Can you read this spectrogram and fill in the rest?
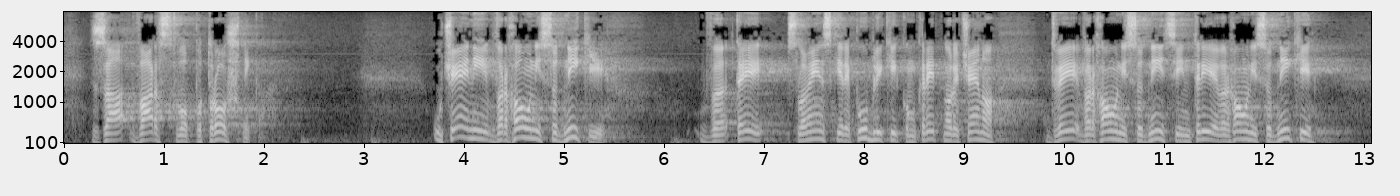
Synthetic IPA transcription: zaʋaːɾst̪ʋɔpɔt̪ɾoːʃnḭka | ut͡ʃɛːniʋəɾxɔwnisɔd̪niːki | ʋət̪ɛjslɔʋeːnskiɾɛpuːblikikɔŋkɾeːt̪nɔɾɛt͡ʃɛːnɔ | d̪ʋeːʋəɾxɔwnisɔd̪niːt̪siːnt̪ɾijɛʋəɾxɔwnisɔd̪niːki

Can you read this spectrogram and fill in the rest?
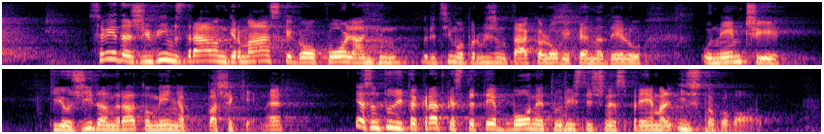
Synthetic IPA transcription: sɛʋeːd̪aʒiʋimzd̪ɾaːʋənɡɛɾmanskɛɡaɔkoːljainɾɛt̪simɔpɾibliʒnɔt̪aːkaloːɡikajɛnad̪eːluuneːmt͡ʃiː | kijɔʒid̪anɾat̪ɔmeːnjapaʃɛkʰḛːnɛ | jɛsəmt̪uːd̪it̪akɾat̪kɐst̪ɛt̪eboːnɛt̪uɾist̪it͡ʃnɛspɾɛjeːmalist̪ɔɡɔʋɔ̰ːɾṵ

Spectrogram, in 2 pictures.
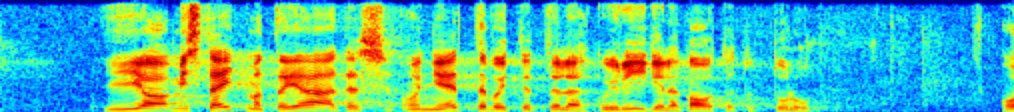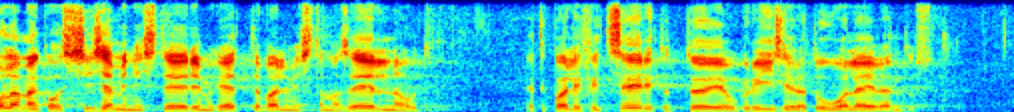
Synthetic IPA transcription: jɑmist̪æjt̪ˑmɑt̪ːˑɑjæːd̪̥e̞so̞nʲːie̞t̪ːe̞vɤ̞t̪ʲˑjɑt̪ːˑe̞le̞kujɾiːɡ̥ile̞kɑo̞t̪ːˑɑt̪ːˑud̪̥̚t̪ulu | o̞le̞me̞ko̞ːsːis̬e̞minist̪e̞ːɾjumiɡɑe̞t̪ːe̞vɑlʲmist̪ɑmɑse̞ːlnɤwd̪̥ | e̞t̪kvɑlʲifit̪se̞ːɾit̪ːˑud̪̥̚t̪ːø̞ːjɤwkriːsile̞t̪uːɑle̞ːve̞nd̪̥ust̪

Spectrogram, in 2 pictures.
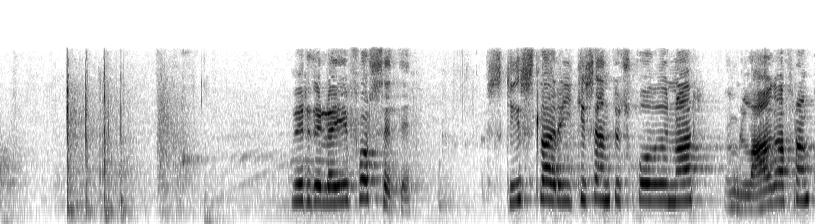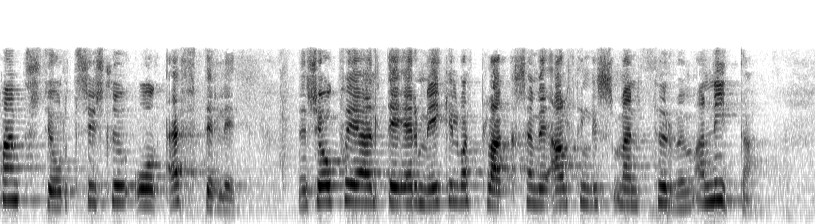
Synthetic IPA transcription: vɪɾðʏleːɥjɪfɔr̥sɛt̪ɪ | scist̪laɾiːcɪsɛnt̪ʏ̥skɔːðʏnaɾʏmlaːɣafɾamkʰvajmt̪st̪jowɾt̪n̥sist̪lʏʔɔɣɛft̪ɪɾlɪt̪ | mɛðsjoːwkʰvejaɛlt̪ɪɛɾmɪːcɪlvajht̪̚pʰlaksɛmvɪðalt̪ʰiŋcɪsmɛnːθʏɾvʏma̰ðniːt̪a

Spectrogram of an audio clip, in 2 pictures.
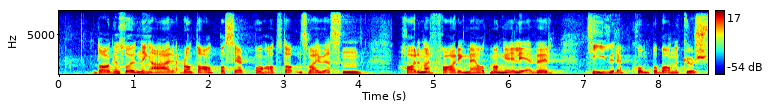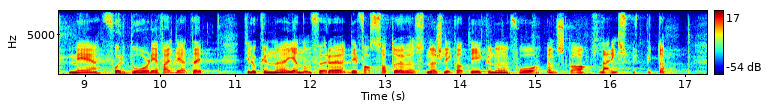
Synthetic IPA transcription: d̪ɑːɡənsɔɾd̪nɪŋæ̰ɾblɑnt̪ɑ̰ːnət̪̚bɑseːʈ̚pʰɔɑ̰t̪st̪ɑːt̪n̩sʋæɪʋeːsn | hɑɾɛnæɾfɑːɾɪŋmɛɑ̰t̪mɑŋːəɛleːʋəɾ | t̪ʰiːlɪɾəkʰɔmpɔbɑːnəkʰʉːʂmɛfɔɾd̪oːɭɪəfæɾd̪ɪheːt̪əɾ | t̪ʰɪlɔkʰʉnːəjɛnːɔmføːɾəd̪ɪfɑ̰st̪sɑt̪ːəøːʋəœsnəʂɭiːkɑt̪̚d̪ɪkʰʉnːəfoːœnskɑlæːɾɪŋsʉːt̪̚bʏt̪ːə

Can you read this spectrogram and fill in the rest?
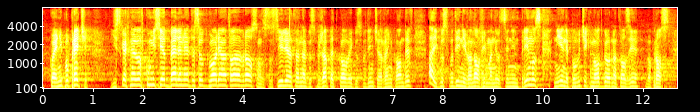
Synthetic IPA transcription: koɛnipopɾɛt͡ʃɛ | iskəxmɛvɐfkomisijəd̪̚bɛlɛnɛd̪ɐsɛod̪ɡovɔɾinɐt̪ɔjvɐpɾɔsnsʊsilijət̪ənɐɡospoʒapɛt̪kɔvɐiɡospod̪int͡ʃɐɾvɛŋkɔnd̪ɛf | ɐiɡospod̪inivɐnɔfimɐnɛot̪sɛninpɾinosniɛnɛpolˠut͡ʃixmɛɔd̪ɡovoɾnɐt̪ɔzivɐpɾɔs

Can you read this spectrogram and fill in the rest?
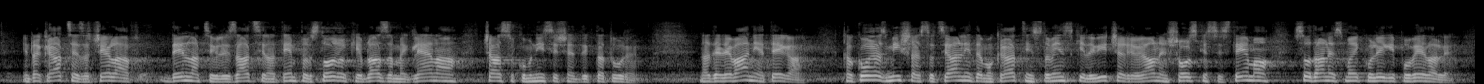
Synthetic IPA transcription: int̪akɾat̪sɛjɛzat͡ʃeːlad̪eːlnat̪siʋilizaːt̪sijanat̪empɾɔst̪oːɾukijɛblazamɛɡlʲjɛːna | t͡ʃaːsukɔmunist̪it͡ʃnɛd̪ik̚t̪at̪uːɾɛ̰ | nad̪aljɛʋaːnjɛt̪eːɡa̰ | kakoːɾazmiːʃlajsɔt̪sjaːlnid̪ɛmɔkɾaːt̪iːnslɔʋenskilɛʋiːt͡ʃaɾjiɔjawnɛnʃoːlskɛmsist̪eːmɔ | sɔd̪aːnɛsmɔːjikɔleːɡipɔʋeːd̪alḭ

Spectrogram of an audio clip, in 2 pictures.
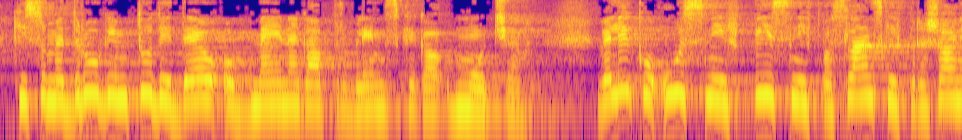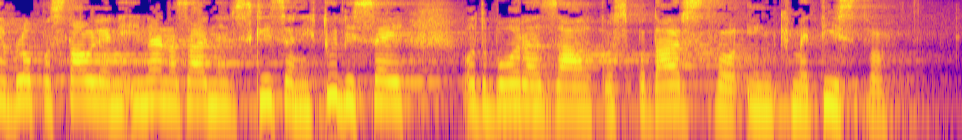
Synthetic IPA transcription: kisɔmɛd̪ːɾuɡimt̪uːd̪id̪eːwʔɔbmɛjnɛɡapɾɔblemskɛɡaʔɔbmoːt͡ʃja | ʋɛlikɔʔuːsnixpisnixpɔslanskixpɾaʃanjɛbilopɔst̪awlʲjɛniʔinːɛnazaːd̪njɛsklit̪sanixt̪uːd̪isɛjɔd̪bɔːɾazaɡɔspɔd̪aːɾst̪ʋɔʔinkmɛt̪iːst̪ʋɔ

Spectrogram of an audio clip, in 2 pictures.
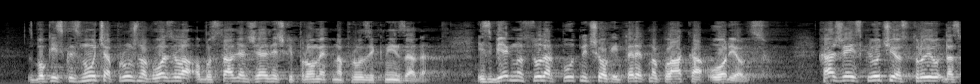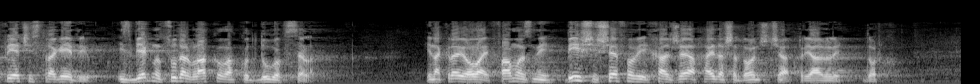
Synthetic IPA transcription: zbo̞ɡiskliznuːt͡ɕapɾuːʒno̞ɡʋo̞zilaʔo̞bust̪aʋʎenʒeʎeznit͡ʃkipɾo̞ːme̞t̪napɾuːzikninza̰d̪a̰izbje̞ɡnut̪sud̪aɾpuːt̪nit͡ʃko̞ɡit̪e̞ɾet̪no̞ɡlˠaːkaʔuo̞ɾio̰ʋt̪su̥ | xaʒeiskʎuːt͡ʃio̞st̪ɾujud̪aspɾjeːt͡ʃist̪ɾaɡe̞ːd̪ḭjṵizbje̞ɡnut̪suːd̪aɾʋlˠako̞ʋako̞d̪ːuɡo̞ɡse̞̰lʔa̰ | inakɾajuo̞ʋajfamo̞znibiːʃiʃe̞fo̞ʋixaʒeaxajd̪aʃad̪o̞nt͡ʃi̥t͡ɕapɾijaːʋilḭd̪o̰ɾxu̥

